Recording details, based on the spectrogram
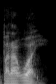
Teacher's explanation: se agrupan tres vocales de las cuales justo la intermedia la del centro es tónica y las dos otras es decir las que están en los márgenes serían átonas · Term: triptongo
